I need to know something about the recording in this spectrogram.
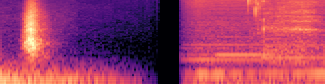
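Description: Music fading out, with one short swish sound effect just after the start. Then a moment of dead silence gives way to faint room tone with a low hum.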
